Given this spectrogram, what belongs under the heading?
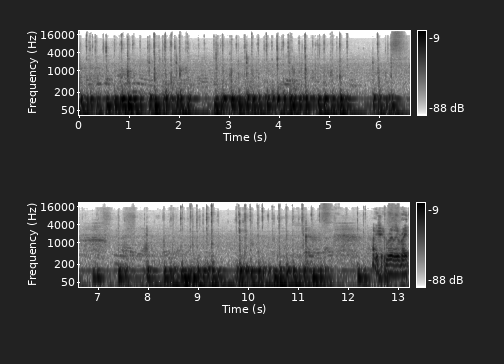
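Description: Fingers type on a computer keyboard, clattering in a steady stream of close, soft keystrokes while an HTML file is written, with a low hum underneath.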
